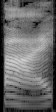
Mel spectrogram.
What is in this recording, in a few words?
"bai3", pinyin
